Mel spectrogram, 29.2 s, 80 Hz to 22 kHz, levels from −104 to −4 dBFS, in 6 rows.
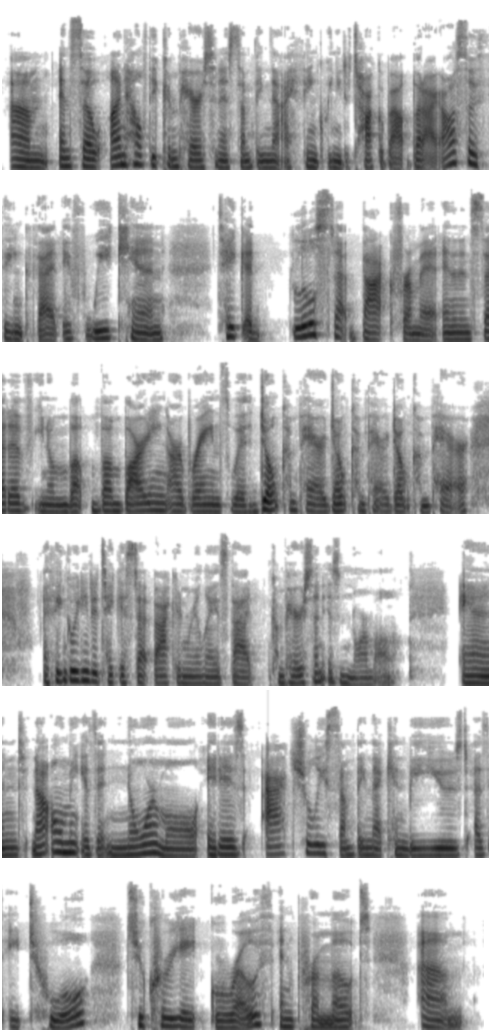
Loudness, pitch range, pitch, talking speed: -24 LUFS, 155-185 Hz, 165 Hz, 175 wpm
